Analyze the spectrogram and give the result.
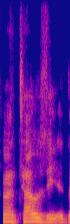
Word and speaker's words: Fantozzi: Did I say that right? – Yes, you did. – I got the Italian right. – Yeah, there's a few ways to pronounce it, and you got the way we say it. So we say Fantozzi.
